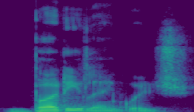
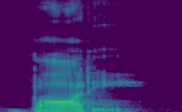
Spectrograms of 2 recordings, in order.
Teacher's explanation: use the open Sound ah like hot and stop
